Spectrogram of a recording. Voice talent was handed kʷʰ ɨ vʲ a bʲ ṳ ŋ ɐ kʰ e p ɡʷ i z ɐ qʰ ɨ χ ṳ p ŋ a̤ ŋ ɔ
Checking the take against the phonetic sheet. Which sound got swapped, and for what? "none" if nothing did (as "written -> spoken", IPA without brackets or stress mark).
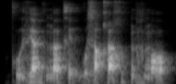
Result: none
